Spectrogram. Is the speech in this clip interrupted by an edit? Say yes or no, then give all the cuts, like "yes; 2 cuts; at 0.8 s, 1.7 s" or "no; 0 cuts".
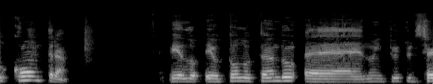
no; 0 cuts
